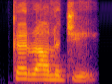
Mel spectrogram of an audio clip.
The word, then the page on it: chorology: Indian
